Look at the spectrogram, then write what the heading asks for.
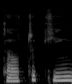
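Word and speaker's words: Tao Te Ching: também é por vezes chamado Taut King seguindo a pronúncia correspondente ao mandarial usado em Pequim. Tout King, a designação tradicionalmente utilizada em Portugal corresponde à pronúncia encantonense, a variante usada em Macau.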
